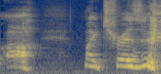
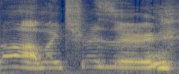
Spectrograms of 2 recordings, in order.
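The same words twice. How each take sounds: First: Mock dismay. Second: Slow mock lament. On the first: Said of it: "she goes". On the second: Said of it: "but she says".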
